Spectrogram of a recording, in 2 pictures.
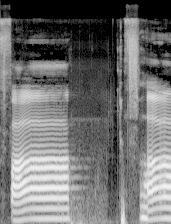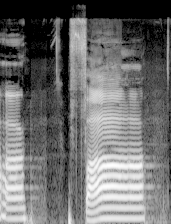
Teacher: ऊपर के दांतों के किनारे से और निचले होठ के तर हिस्से से अदा होता है ऊपर के दांतों का किनारा और निचले होठ का तर हिस्सा · اوپر کے دانتوں کا کنارہ اور نچلے ہونٹ کا تر حصہ. ہونٹ کے نیچے والا تر حصہ، جو اندر ہونٹ آپ دیکھیں گے تو ہونٹ کے نیچے جو تر حصہ ہوتا ہے جہاں تھوڑا سا آپ کو جو ہے وہ فیل ہوگا، تھوڑا سا جو تر ہوتا ہے اندر کا حصہ.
